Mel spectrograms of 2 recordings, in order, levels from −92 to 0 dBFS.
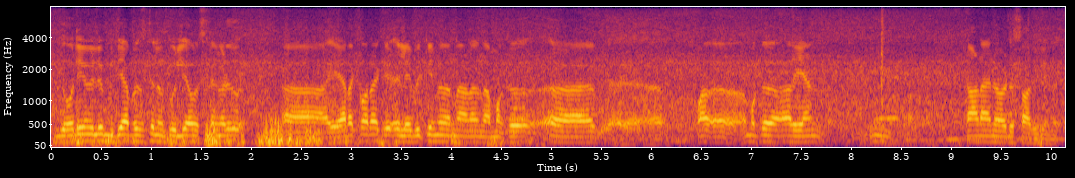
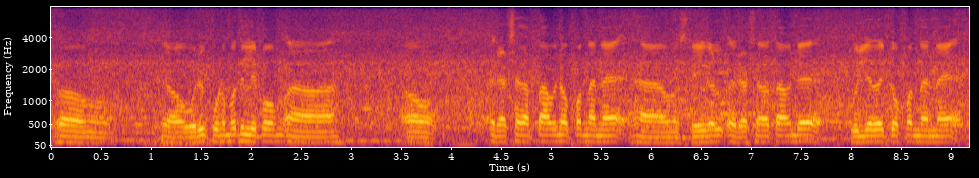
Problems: constant background noise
